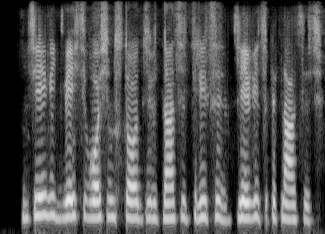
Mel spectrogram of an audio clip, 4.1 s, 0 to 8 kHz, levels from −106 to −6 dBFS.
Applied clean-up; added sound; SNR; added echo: neural mask model Resemble Enhance denoiser.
